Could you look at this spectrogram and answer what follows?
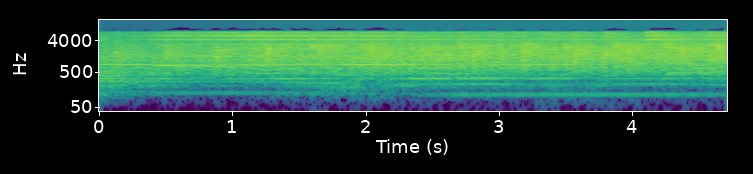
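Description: A church congregation applauding the Holy Spirit, a steady, dense wash of clapping from many hands throughout, loud and continuous.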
